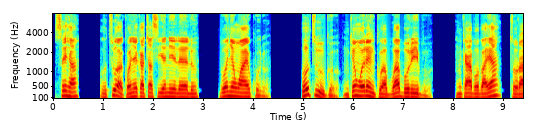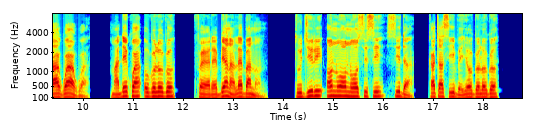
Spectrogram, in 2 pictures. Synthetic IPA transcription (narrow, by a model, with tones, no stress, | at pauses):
sɪ˦ɦa˦ | o˨tu˦a˨ko˦ɲe˦ka˦t͡ʃa˦sɪ˦je˦niː˦le˦e˦lu˦ | bo˦ɲe˦ŋʷa˨ɲɪ˦kʷu˨ɾṵ˨ | o˦tu˨ɡo̰˨ŋ̩˨ke˦ŋʷe˨ɾe˨ŋ̩˨ku˨a˨bʊ˨a˦bʊ˨ɾi˦bṵ˨ | ŋ̩˨ka˨a˨bʊ˨ba˨ja˦tʊ˨ɾa˨a˦ɡʷa˦a˨ɡʷa̰˨ | ma˨dɪ˦kʷa˦ʔo˦ɡo˦lo˦ɡo˦ | fe˨ɣe˨ɾe˨bja˦na˨le˦ba˦nɔ̰˨n̩˨ | tu˨d͡ʒi˦ɾi˦ɔ˦nʊ˦ɔ˦nʊ˦o˦si˦si˦si˦da̰˨ | ka˦t͡ʃa˦si˦i˦be˨jo˦ɡo˦lo˦ɡo˦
